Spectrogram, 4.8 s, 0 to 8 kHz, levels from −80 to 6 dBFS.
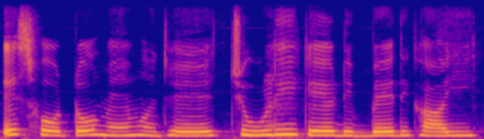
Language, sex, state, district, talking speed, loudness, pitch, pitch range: Hindi, female, Madhya Pradesh, Umaria, 100 wpm, -14 LUFS, 240 Hz, 230-255 Hz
